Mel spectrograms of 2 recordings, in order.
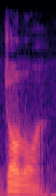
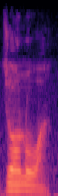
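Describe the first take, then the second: No difference in how they are said.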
